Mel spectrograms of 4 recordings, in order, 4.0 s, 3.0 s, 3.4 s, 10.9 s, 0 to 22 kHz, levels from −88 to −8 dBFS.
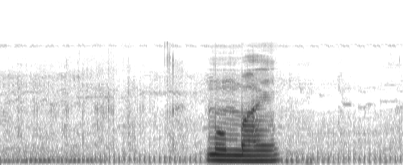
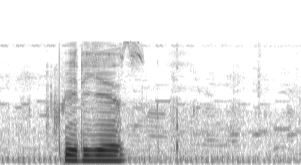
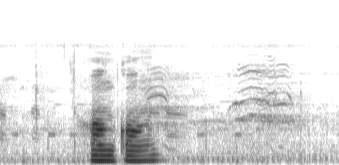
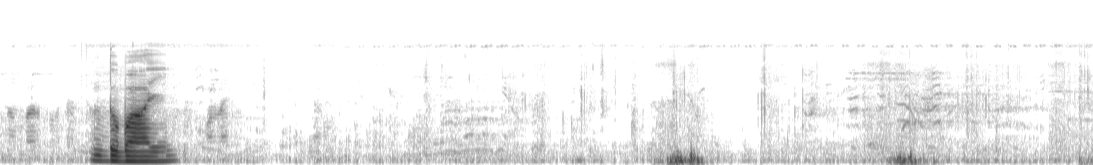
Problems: background sounds at intervals, continuous background conversations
